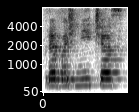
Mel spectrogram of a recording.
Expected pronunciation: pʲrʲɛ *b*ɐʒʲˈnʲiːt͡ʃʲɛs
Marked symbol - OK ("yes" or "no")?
yes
